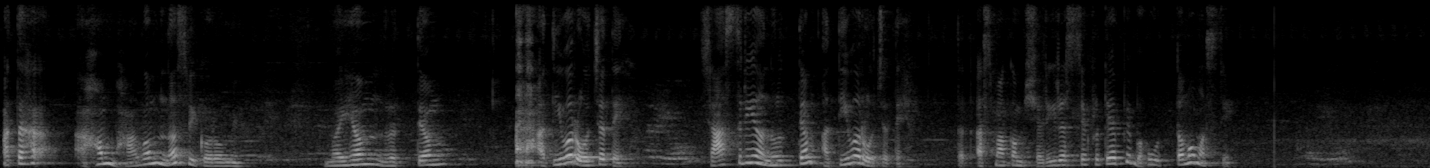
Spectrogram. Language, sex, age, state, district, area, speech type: Sanskrit, female, 45-60, Maharashtra, Nagpur, urban, spontaneous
